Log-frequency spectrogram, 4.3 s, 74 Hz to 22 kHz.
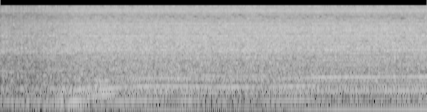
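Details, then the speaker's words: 2010 Avanza/Xenia that misfires at 750–1000 rpm idle: revved up, it holds a clean, even high note with no stumble. Smooth at high revs; a compression leak such as valve sealing is suspected. "Kenapa RPM tingginya biasa ya biasa guys RPM tingginya biasa jadi karena ketika RPM tinggi valve itu akan lebih terpapar lebih cepat terbuka dan tertutup"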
